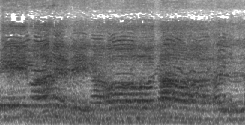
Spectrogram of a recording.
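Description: A group of men chanting a noha, a Shia mourning lament, together in a crowd, their voices holding long wavering notes.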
